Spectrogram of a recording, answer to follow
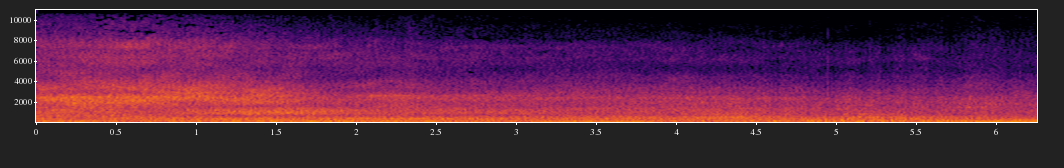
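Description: Steady motor-vehicle noise, engine rumble and road hiss from street traffic.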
